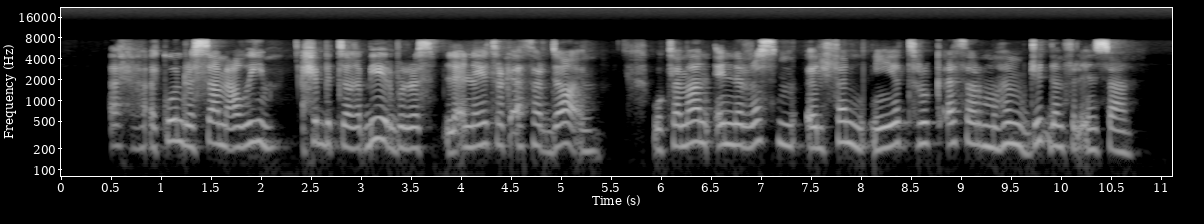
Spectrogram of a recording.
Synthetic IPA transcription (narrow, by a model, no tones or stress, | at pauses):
ʔaħʔakuːnɾˤɑsːaːmʕɑðˤiːmʔaħabːɪt̪ːaɣbiːɾbɪrˤːɑsmlɪʔanːajɪt̪ɾʊkʔaθɑɾˤd̪aːʔɪm | wɪkamaːnʔɪnːɪrˤːɑsmɪlfanːjɪt̪ɾʊkʔaθɑɾˤmʊɦɪmːd͡ʒɪd̪ːanfilʔɪnsaːn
